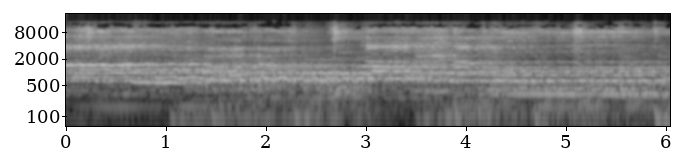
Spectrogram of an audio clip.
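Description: Live vocal-group performance: male and female voices singing together in harmony, holding long notes over a band accompaniment with a steady low bass.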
